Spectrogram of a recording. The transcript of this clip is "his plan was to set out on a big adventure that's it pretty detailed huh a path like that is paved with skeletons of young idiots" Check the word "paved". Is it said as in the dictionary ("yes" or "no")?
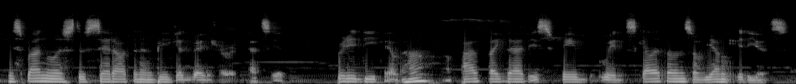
no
